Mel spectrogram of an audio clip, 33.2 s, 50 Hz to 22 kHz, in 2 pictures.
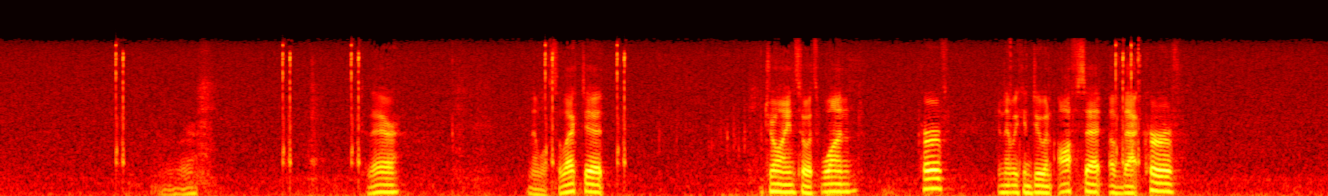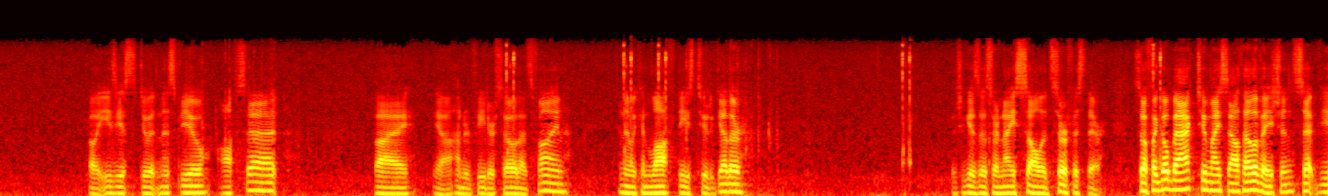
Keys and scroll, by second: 5.3 Return, 20.0 Return, 25.8 Return, 29.3 Return.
